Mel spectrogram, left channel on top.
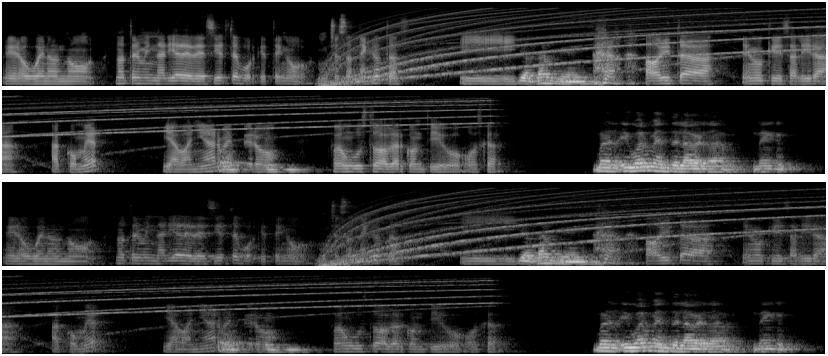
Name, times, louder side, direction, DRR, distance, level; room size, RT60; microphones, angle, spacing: voice 1, 0.0-5.2 5.9-8.4 8.7-9.2 9.8-11.0 11.5-13.3, left 8 dB, 85° left, 0.4 m, -30 dB
sound 1, 3.1-13.1, left 3 dB, 50° left, 1.4 m, -33 dB
voice 2, 5.2-5.9 10.4-11.3 14.2-16.1, equal, 25° left, 0.6 m, -22 dB
5.9 x 3.9 x 5.2 m
head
